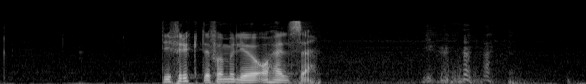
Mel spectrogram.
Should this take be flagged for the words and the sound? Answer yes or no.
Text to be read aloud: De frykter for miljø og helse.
yes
